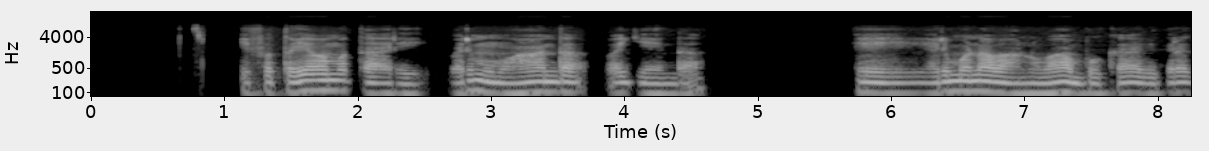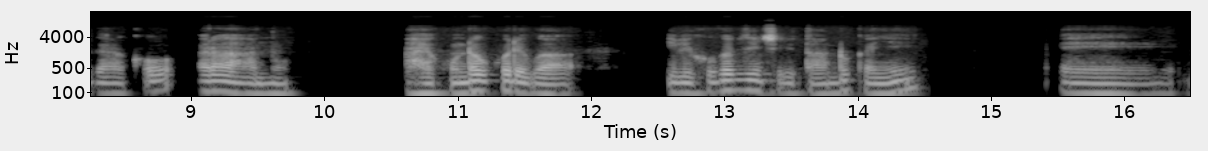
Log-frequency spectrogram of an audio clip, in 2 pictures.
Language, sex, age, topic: Kinyarwanda, male, 18-24, government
